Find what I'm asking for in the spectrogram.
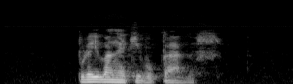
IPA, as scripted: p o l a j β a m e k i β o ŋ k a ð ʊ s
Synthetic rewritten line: p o ɾ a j β a ŋ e k i β o k a ð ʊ s

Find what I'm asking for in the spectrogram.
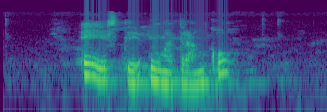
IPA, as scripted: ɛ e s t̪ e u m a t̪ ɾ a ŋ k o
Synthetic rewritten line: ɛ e s t̪ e u ŋ a t̪ ɾ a ŋ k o

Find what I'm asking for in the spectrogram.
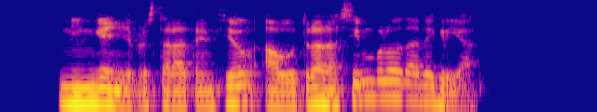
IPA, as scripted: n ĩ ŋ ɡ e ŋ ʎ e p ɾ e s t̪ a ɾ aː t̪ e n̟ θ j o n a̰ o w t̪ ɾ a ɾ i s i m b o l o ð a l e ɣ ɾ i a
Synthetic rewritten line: n ĩ ŋ ɡ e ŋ ʎ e p ɾ e s t̪ a ɾ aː t̪ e n̟ θ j o ŋ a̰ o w t̪ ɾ a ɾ a s i m b o l o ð a l e ɣ ɾ i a

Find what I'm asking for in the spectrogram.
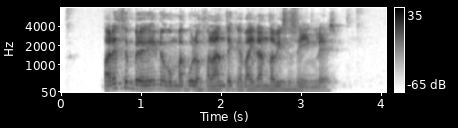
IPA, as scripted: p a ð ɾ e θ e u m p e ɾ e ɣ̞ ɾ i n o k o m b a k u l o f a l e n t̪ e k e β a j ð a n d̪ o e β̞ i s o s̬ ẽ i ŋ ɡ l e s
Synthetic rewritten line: p a ɾ e θ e u m p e ɾ e ɣ̞ ɾ i n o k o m b a k u l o f a l a n t̪ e k e β a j ð a n d̪ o a β̞ i s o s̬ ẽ i ŋ ɡ l e s

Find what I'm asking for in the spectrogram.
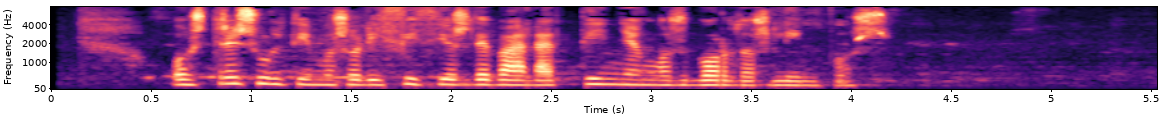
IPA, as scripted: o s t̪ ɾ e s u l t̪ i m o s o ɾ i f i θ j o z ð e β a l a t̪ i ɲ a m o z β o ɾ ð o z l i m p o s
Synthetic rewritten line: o s t̪ ɾ e s u l t̪ i m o s o ɾ i f i θ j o z ð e β a l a t̪ i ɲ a ŋ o z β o ɾ ð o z l i m p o s

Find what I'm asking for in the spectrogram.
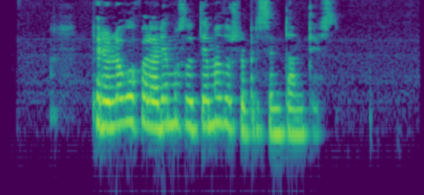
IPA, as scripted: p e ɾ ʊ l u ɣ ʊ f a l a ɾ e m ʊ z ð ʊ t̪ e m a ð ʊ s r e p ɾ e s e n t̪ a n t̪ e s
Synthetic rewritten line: p e ɾ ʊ l ɔ ɣ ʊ f a l a ɾ e m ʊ z ð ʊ t̪ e m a ð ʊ s r e p ɾ e s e n t̪ a n t̪ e s

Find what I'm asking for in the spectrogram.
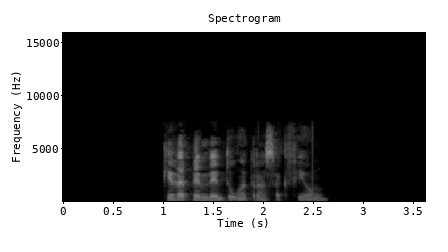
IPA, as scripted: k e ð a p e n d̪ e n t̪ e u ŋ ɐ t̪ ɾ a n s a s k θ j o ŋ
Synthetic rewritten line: k e ð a p e n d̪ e n t̪ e u ŋ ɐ t̪ ɾ a n s a k θ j o ŋ

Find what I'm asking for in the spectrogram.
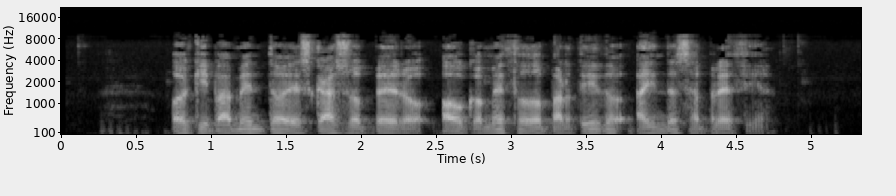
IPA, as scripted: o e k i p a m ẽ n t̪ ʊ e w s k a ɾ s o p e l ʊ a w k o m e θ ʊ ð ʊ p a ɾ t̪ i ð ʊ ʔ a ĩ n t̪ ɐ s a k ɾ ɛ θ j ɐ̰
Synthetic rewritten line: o e k i p a m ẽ n t̪ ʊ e s k a s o p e ɾ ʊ a w k o m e θ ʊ ð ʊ p a ɾ t̪ i ð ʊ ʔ a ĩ n d̪ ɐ s a p ɾ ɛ θ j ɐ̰

